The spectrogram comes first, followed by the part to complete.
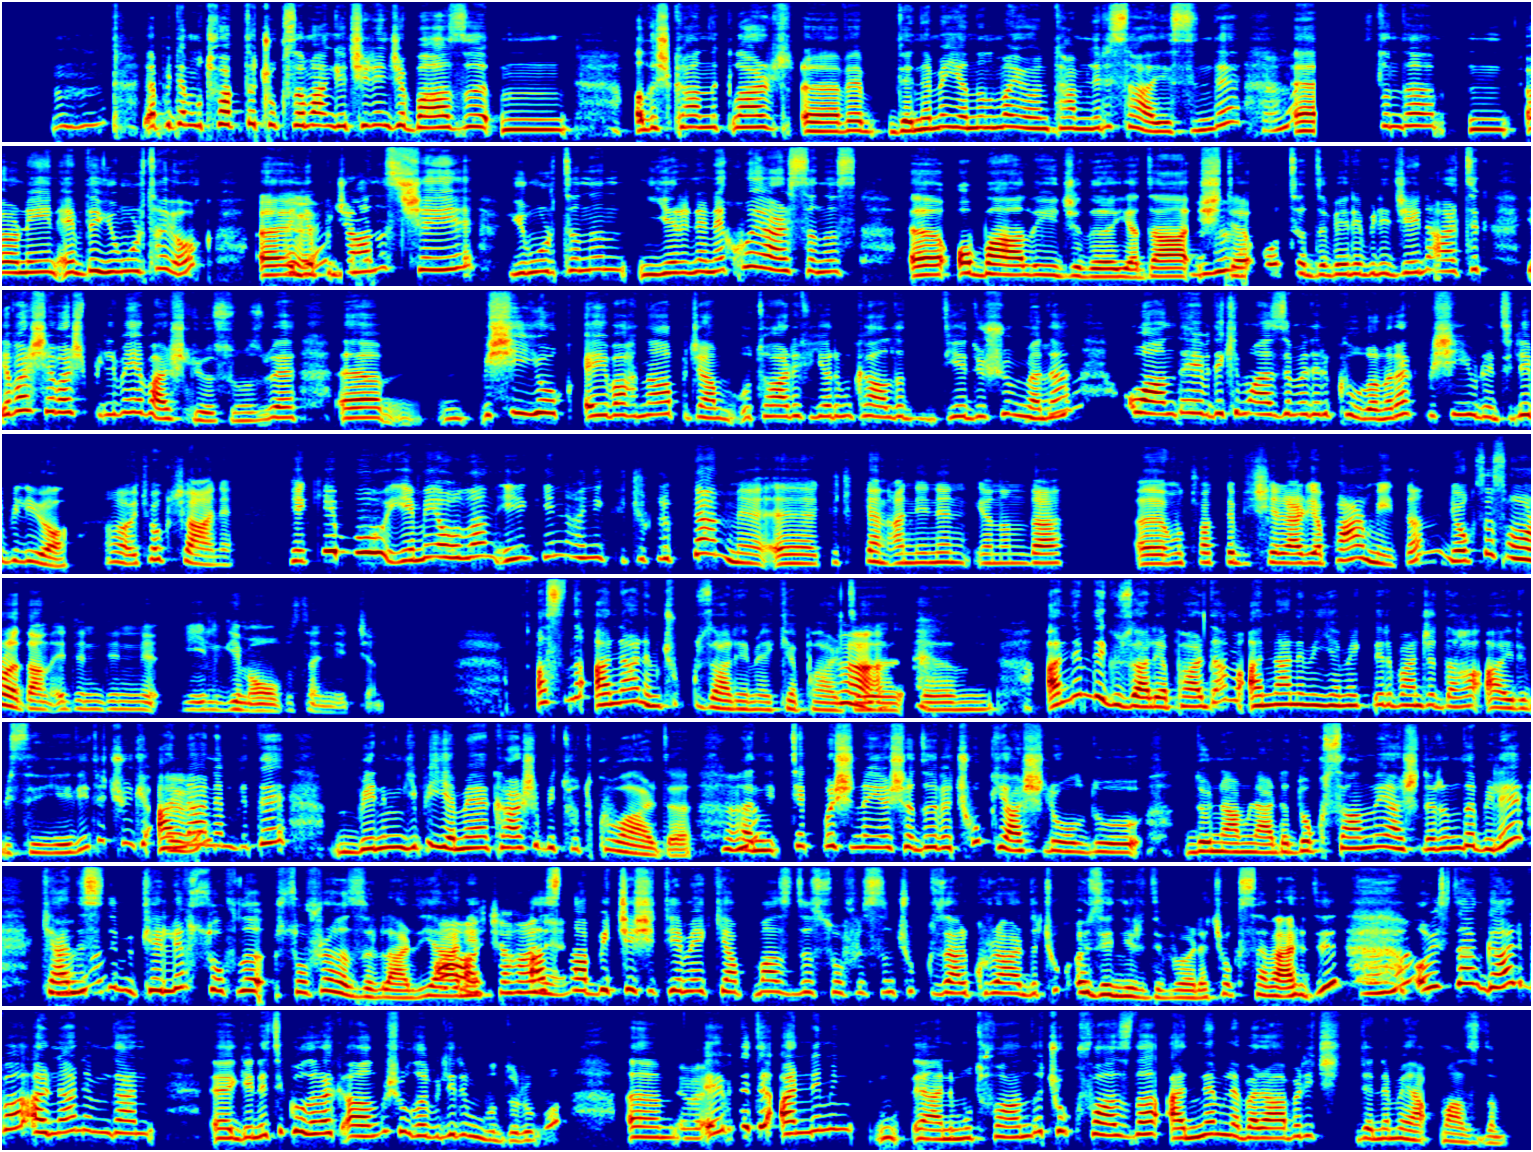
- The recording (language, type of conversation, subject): Turkish, podcast, Yemek yaparken nelere dikkat edersin ve genelde nasıl bir rutinin var?
- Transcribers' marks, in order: tapping; chuckle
